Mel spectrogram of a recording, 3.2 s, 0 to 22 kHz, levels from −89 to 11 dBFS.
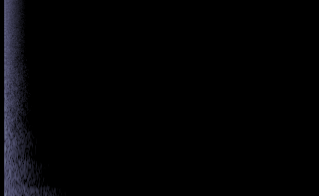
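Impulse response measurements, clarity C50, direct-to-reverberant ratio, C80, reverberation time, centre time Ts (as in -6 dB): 8.0 dB, -6.0 dB, 12.5 dB, 0.50 s, 24 ms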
